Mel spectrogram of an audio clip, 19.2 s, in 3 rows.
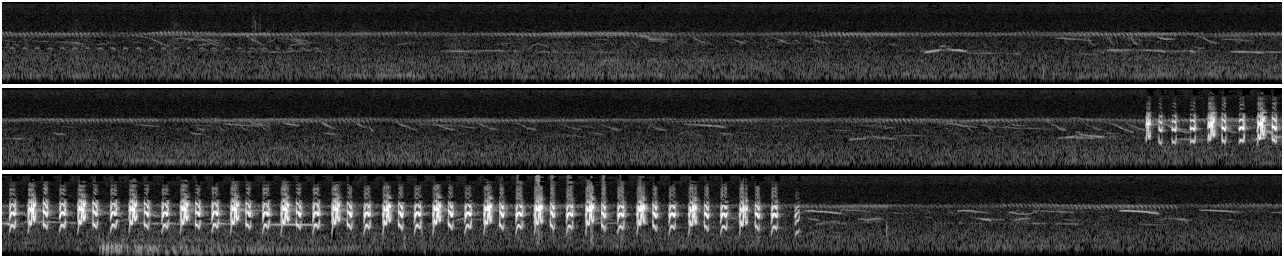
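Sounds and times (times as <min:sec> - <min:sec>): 
campo miner chattering and whistling: 0:12.1 - 0:16.8.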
